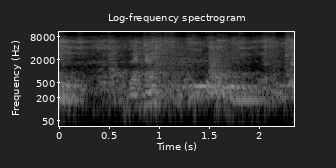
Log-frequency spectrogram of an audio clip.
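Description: Racing pigeons coo softly nearby in a loft, low murmuring calls under faint background talk.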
